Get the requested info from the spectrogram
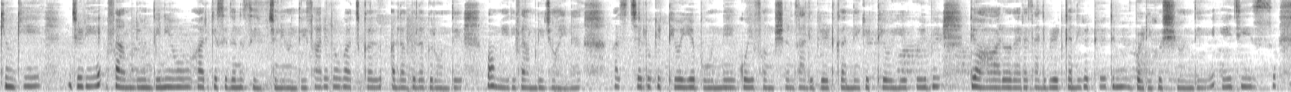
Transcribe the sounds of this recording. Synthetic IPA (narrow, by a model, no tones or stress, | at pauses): kjõːkɪ | d͡ʒeːɽiːpʰɛːmliːɦʊ̃nd̪iːniːoːɦəɾkɪseːd̪eːnəsiːbt͡ʃnĩːɦʊnd̪iːsaːɾeːloːɡəd͡ʒkələləɡələɡɾõːnd̪eː | ə̃ːmeːɾiːpʰɛːmliːt͡ʃaːiːnɛː | əst͡ʃəloːkɪʈʰːeːɦoːieːboːlneːkoːiːpʰə̃ŋkʃənsɛːlɪbɾeːʈkəɾneːkɪʈʰːeːɦoːieːkoːiːbʱiːt̪ɪaːɾʋəɣɛːɾaːsɛːlɪbɾeːʈkəɾneːkɪʈʰeːɦoːt̪eːmɛ̃ːbəɽiːxʰʊʃiːɦõnd̪iːeːt͡ʃiːz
